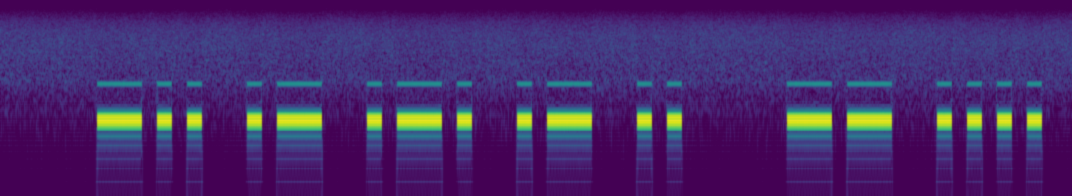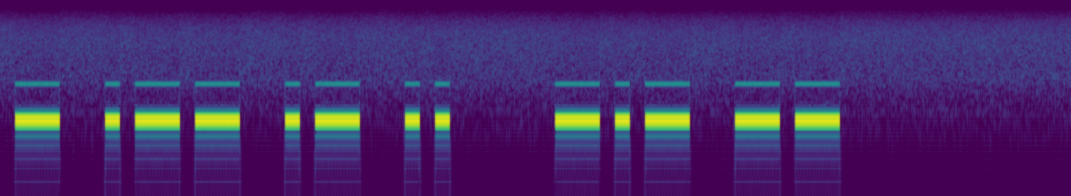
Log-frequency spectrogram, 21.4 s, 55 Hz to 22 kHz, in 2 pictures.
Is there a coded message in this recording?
Yes: Morse code (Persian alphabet) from 0.9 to 19.2 s, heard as a keyed tone, machine-sent, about 8 wpm, 570 Hz. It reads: دارای محتوای کم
